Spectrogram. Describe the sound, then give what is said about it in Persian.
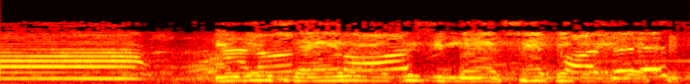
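A loud crowd inside Azadi Stadium chants and cheers in a dense wash of voices as women enter the stadium for a match, opening with a steady, sustained horn-like tone before the many voices take over. “یک سری صداهایی هم داریم از داخل استادیوم و از وقتی که خانوم ها دارن وارد استادیوم میشن، بشنویم این صداها رو.”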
